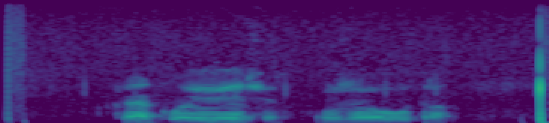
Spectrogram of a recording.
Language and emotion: Russian, neutral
